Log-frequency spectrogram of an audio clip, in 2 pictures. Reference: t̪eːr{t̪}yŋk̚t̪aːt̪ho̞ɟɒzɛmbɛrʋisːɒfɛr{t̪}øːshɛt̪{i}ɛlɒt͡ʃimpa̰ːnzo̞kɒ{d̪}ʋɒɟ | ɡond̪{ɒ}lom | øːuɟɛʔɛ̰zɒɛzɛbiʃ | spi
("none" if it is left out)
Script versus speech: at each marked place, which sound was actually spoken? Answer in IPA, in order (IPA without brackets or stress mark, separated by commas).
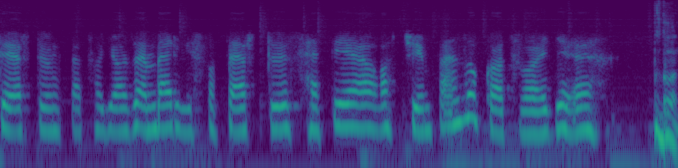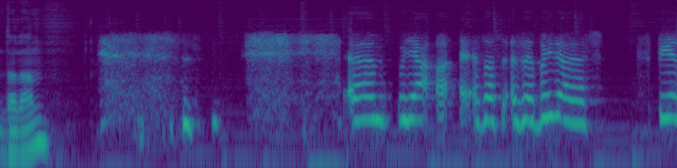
t̪, t̪, i, t̪, o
